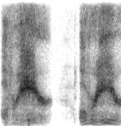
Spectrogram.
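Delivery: breathy, whispered, lurking alien creature voice. Putting action figures together, the speaker repeats a phrase in a Predator voice. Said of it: "He sounded he sounded like the Predator".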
